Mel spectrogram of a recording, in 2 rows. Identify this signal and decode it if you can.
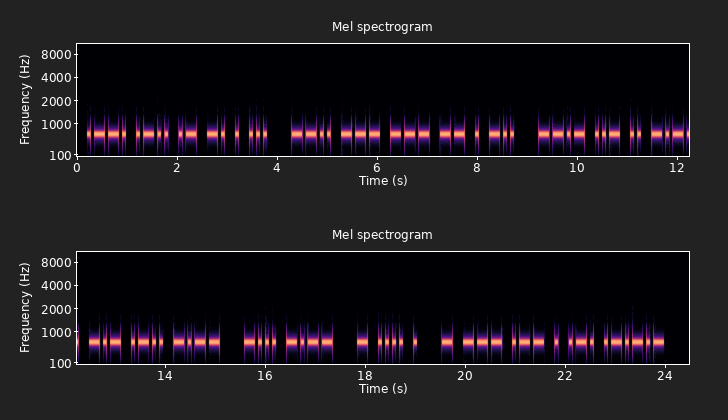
Morse code, heard as a keyed tone, about 17 wpm, 700 Hz. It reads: PLANES ZOOMED QUICKLY BY THE TOWER.
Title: Pangram Challenge v2 - 17wpm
